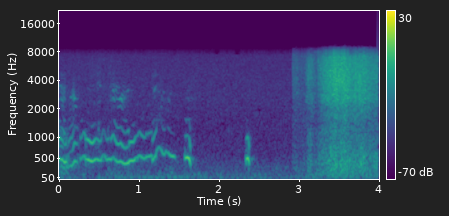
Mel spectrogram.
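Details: Red fox on trail camera at a woodland edge among fields in East Sussex at night, playing or fighting: a wavering, crying wail with harmonics lasting over a second, then two short yelps, followed by a burst of broadband rustling noise.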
